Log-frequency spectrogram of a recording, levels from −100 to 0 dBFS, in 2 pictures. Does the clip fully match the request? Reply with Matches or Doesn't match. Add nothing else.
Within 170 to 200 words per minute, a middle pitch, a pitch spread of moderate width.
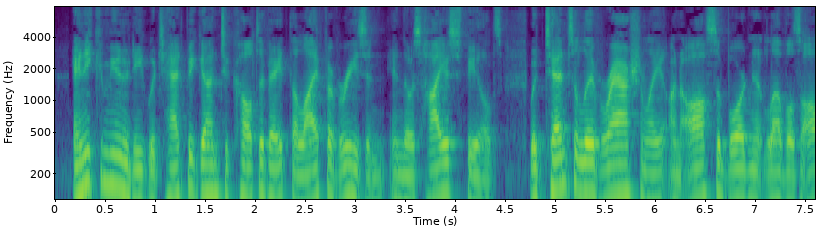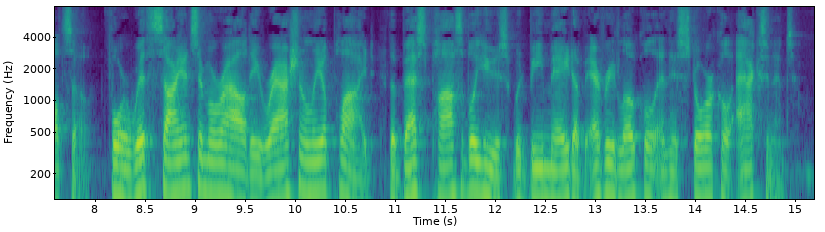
Doesn't match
